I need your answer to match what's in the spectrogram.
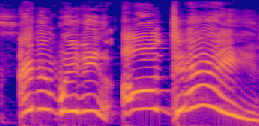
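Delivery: very high, bubbly voice, taken slowly and unhurried. Reading a My Little Pony story aloud as Pinkie Pie: bubbly Pinkie Pie voice. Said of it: "The voice".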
